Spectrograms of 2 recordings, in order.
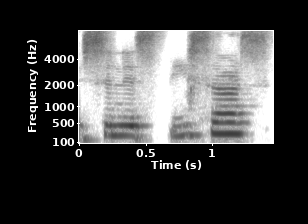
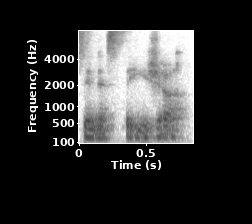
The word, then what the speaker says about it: synesthesia: wha what is that is synesthesis yeah it's called mirotouch synesthesia synesthesia okay mirror touch and so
